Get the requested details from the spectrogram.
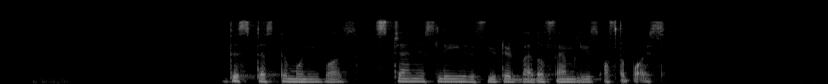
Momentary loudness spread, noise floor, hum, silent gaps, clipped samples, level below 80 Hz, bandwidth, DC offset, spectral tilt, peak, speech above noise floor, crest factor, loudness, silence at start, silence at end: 9 LU; -83 dBFS; none; none; under 0.1%; -72 dBFS; 8.4 kHz; under 0.1%; -4.5 dB/octave; -18 dBFS; 43 dB; 24 dB; -39 LUFS; 2.25 s; 1.65 s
